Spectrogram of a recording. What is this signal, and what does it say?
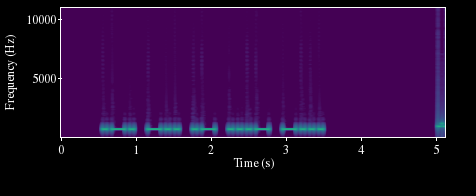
Morse code, heard as a keyed tone, about 20 wpm, 700 Hz. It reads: RDAVB
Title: Code Groups - 5 Letters - 20wpm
